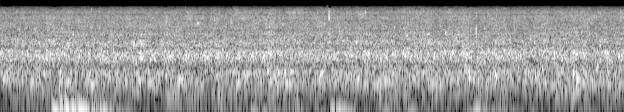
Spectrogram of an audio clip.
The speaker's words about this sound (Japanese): それでは自然の清らかな水のせせらぎの音そしてご自分の呼吸をお楽しみください。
